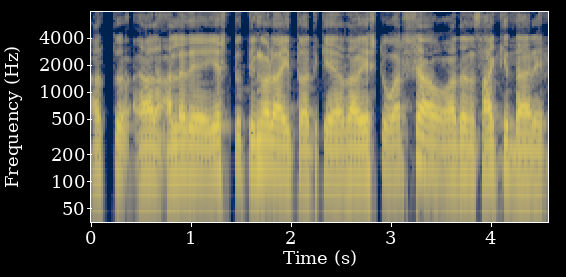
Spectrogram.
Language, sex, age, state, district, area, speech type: Kannada, male, 60+, Karnataka, Udupi, rural, spontaneous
